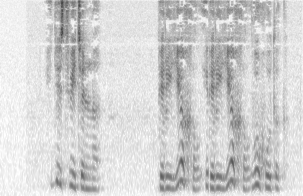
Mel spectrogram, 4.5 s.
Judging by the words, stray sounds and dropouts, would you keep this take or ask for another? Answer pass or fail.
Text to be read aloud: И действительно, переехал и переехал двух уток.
pass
